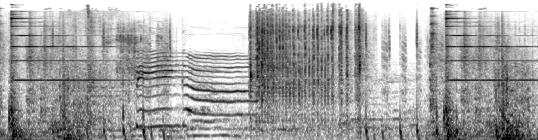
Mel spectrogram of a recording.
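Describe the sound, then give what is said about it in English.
A chore wheel spun by Chet spins with a fast, steady run of rattling clicks that continues throughout, briefly interrupted by a warbling tone partway through. “As Trashzilla's stinky trash rampage raged on, Chet spun the wheel and got.”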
